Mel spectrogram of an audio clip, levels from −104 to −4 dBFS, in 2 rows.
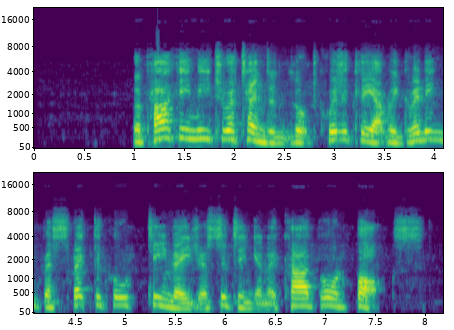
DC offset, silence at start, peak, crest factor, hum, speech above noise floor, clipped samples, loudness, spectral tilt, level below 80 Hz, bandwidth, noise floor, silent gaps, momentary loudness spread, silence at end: under 0.1%; 1 s; 0 dBFS; 18 dB; none; 64 dB; under 0.1%; -18 LUFS; -6 dB/octave; -64 dBFS; 7.8 kHz; -83 dBFS; none; 10 LU; 0.25 s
